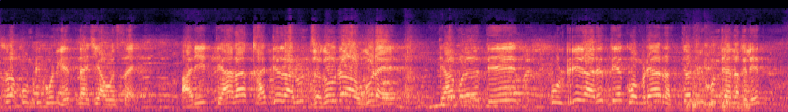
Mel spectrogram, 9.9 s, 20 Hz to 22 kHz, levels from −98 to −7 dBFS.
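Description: No technical faults can be heard anywhere in this recording.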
